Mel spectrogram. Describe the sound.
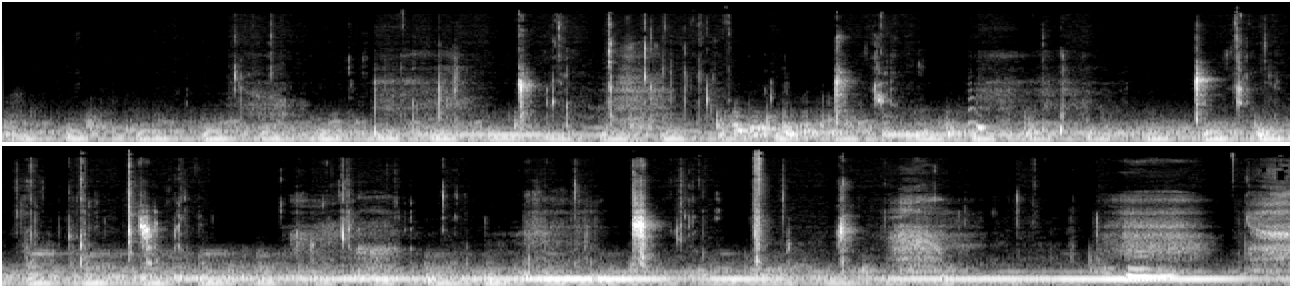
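Chewing and eating a dessert: many irregular moist bites and smacks, close and fairly soft, over a steady low drone.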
